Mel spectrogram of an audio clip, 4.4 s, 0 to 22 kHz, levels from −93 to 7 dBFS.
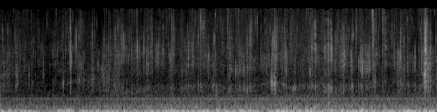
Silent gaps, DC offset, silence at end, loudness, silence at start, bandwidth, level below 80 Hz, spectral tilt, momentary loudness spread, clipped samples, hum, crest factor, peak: none; under 0.1%; 0 s; -43 LUFS; 0 s; 17 kHz; -40 dBFS; -2.5 dB/octave; 7 LU; under 0.1%; none; 24 dB; -12 dBFS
